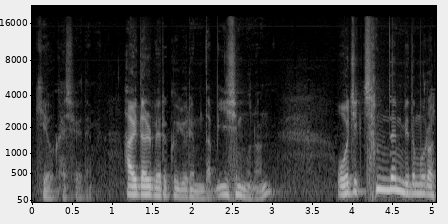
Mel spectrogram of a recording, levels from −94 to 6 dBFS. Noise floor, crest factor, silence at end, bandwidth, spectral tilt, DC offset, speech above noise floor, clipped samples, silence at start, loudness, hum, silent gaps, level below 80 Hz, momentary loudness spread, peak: -56 dBFS; 20 dB; 0 s; 18 kHz; -6.5 dB/octave; under 0.1%; 28 dB; under 0.1%; 0.1 s; -29 LUFS; none; none; -60 dBFS; 19 LU; -10 dBFS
